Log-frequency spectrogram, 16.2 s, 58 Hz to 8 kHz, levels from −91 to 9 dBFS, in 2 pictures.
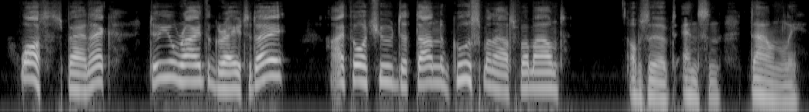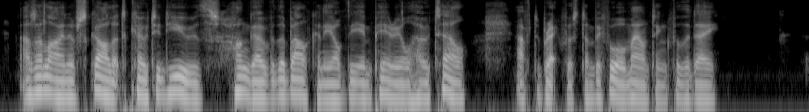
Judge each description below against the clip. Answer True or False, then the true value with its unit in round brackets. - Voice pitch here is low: True (125 Hz)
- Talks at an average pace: True (165 wpm)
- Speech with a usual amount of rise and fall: False (7.9 semitones)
